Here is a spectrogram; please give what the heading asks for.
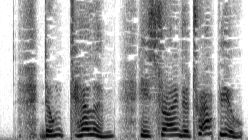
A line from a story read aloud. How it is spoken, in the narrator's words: cried India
